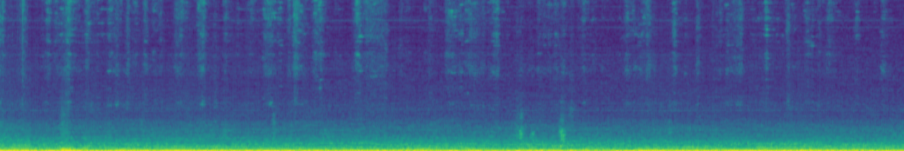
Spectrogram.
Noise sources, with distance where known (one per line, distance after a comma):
background noise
